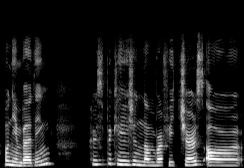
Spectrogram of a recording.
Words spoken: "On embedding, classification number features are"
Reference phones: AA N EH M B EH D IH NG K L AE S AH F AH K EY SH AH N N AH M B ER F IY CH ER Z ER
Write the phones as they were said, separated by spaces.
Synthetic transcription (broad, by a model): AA N EH M B EH D IH NG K EH S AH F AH K EY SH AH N N AH M B ER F IY CH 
